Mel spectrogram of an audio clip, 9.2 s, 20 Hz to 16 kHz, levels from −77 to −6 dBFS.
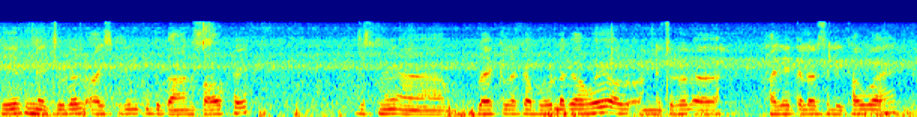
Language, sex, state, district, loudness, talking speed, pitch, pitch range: Hindi, male, Uttar Pradesh, Lucknow, -18 LUFS, 165 wpm, 135 Hz, 130-140 Hz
